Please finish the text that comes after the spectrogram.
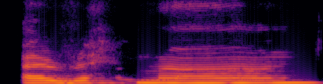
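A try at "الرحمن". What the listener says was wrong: না, তোমার হটা ভিতরে চলে গেছে, তুমি গলায় ধাক্কা দাও, বুকে না। আর রহমান।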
